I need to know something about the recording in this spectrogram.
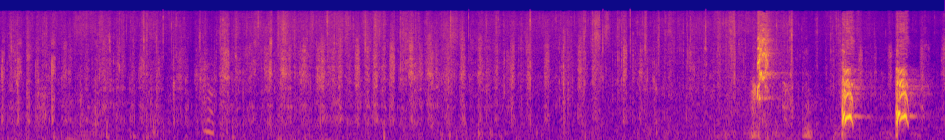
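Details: Cairn Terrier puppies at a kennel in Escaudes, France, pant and snuffle quietly, then give three sharp, high yelps near the end.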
